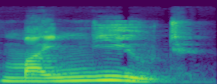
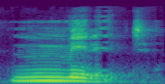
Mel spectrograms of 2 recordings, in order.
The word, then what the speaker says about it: minute: have noticed the pronunciation is very different we pronounce the word as my mute and not as minute okay so it's not minute it's my mute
